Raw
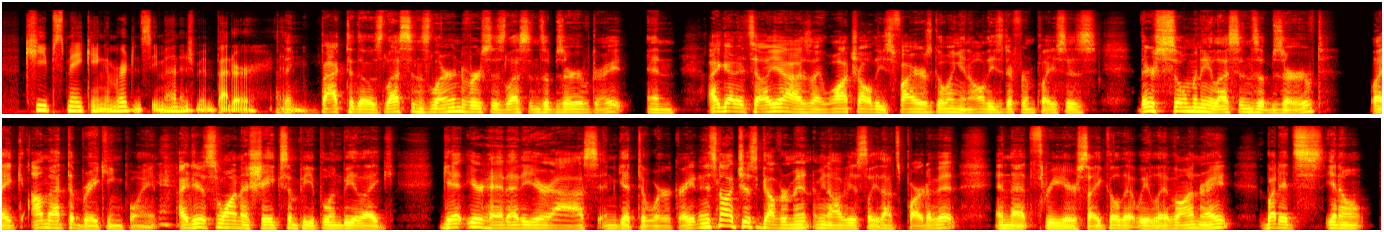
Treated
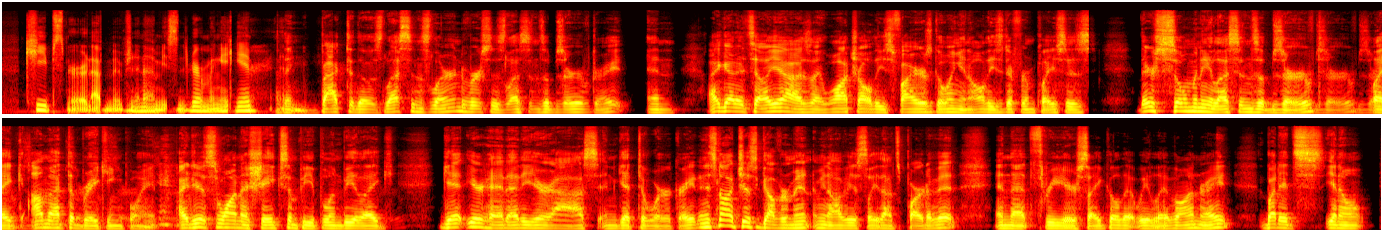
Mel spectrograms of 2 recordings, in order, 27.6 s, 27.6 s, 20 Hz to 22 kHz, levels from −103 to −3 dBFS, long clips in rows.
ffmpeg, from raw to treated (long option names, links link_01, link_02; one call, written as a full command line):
ffmpeg -i in.wav -filter_complex "[0:a]asettb=1/sr,asplit=3[link_01][link_02][link_03];[link_01]atrim=end=3.304[link_04];[link_02]atrim=start=3.3:end=7.16,asetpts=PTS-STARTPTS,afade=type=in:duration=0.004:curve=qsin,afade=type=out:start_time=3.856:duration=0.004:curve=qsin,acrossover=split=810[link_05][link_06];[link_05]aeval=exprs='val(0)*(1-0.7/2+0.7/2*cos(2*PI*3.7*n/s))':channel_layout=same[link_07];[link_06]aeval=exprs='val(0)*(1-0.7/2-0.7/2*cos(2*PI*3.7*n/s))':channel_layout=same[link_08];[link_07][link_08]amix=inputs=2:normalize=0[link_09];[link_03]atrim=start=7.156[link_10];[link_04][link_09]acrossfade=duration=0.004:curve1=hsin:curve2=qsin[link_11];[link_11][link_10]acrossfade=duration=0.004:curve1=qsin:curve2=hsin,asplit=2[link_12][link_13];[link_13]afade=type=in:start_time=12.62:duration=0.01,afade=type=out:start_time=13.15:duration=0.01,aecho=0:1:430|860|1290|1720|2150|2580|3010|3440|3870|4300|4730:0.223872|0.167904|0.125928|0.094446|0.0708345|0.0531259|0.0398444|0.0298833|0.0224125|0.0168094|0.012607[link_14];[link_12][link_14]amix=inputs=2:normalize=0,asplit=3[link_15][link_16][link_17];[link_15]afade=type=out:start_time=24.65:duration=0.02[link_18];[link_16]lowpass=frequency=1200:poles=1,afade=type=in:start_time=24.65:duration=0.02,afade=type=out:start_time=25.93:duration=0.02[link_19];[link_17]afade=type=in:start_time=25.93:duration=0.02[link_20];[link_18][link_19][link_20]amix=inputs=3:normalize=0,asplit=4[link_21][link_22][link_23][link_24];[link_21]atrim=end=0.662[link_25];[link_22]atrim=start=0.658:end=2.482,asetpts=PTS-STARTPTS,areverse[link_26];[link_23]atrim=start=2.478:end=10.86,asetpts=PTS-STARTPTS,afade=type=out:start_time=8.378:duration=0.004:curve=hsin[link_27];[link_24]atrim=start=10.86,asetpts=PTS-STARTPTS,afade=type=in:duration=0.78[link_28];[link_25][link_26]acrossfade=duration=0.004:curve1=hsin:curve2=hsin[link_29];[link_27][link_28]concat=n=2:v=0:a=1[link_30];[link_29][link_30]acrossfade=duration=0.004:curve1=hsin:curve2=hsin" out.wav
